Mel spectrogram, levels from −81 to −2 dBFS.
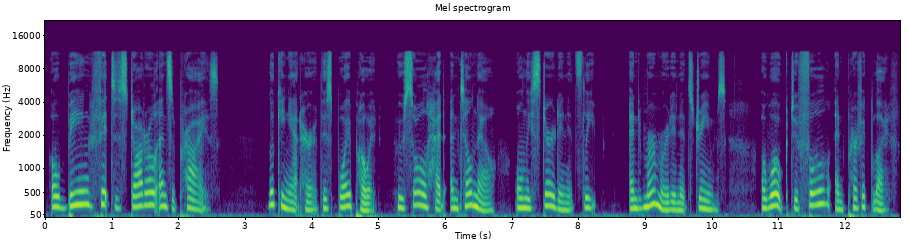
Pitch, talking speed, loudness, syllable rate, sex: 195 Hz, 160 wpm, -18 LUFS, 4.6 syllables/s, female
